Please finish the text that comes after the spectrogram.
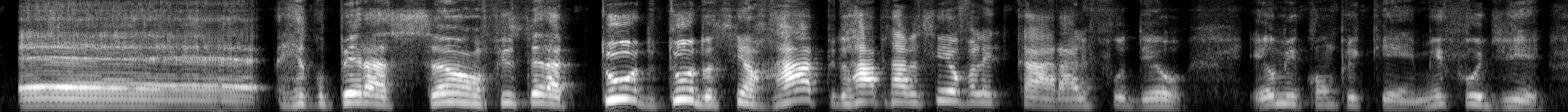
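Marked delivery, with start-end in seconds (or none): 5.0-7.7 low, sinking mock dismay; dropping lower and softer, as if to yourself; dismayed self-talk. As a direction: quietly admit you're in trouble. Retold dismayed thought to himself.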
